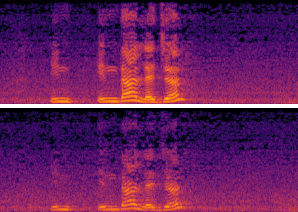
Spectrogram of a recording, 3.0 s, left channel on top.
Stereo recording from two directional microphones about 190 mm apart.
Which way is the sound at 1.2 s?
50° left (ahead or behind).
